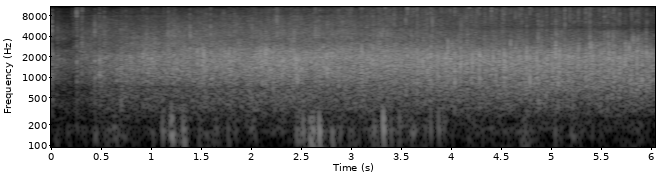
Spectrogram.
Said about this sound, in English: Please give him a hand of applause.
